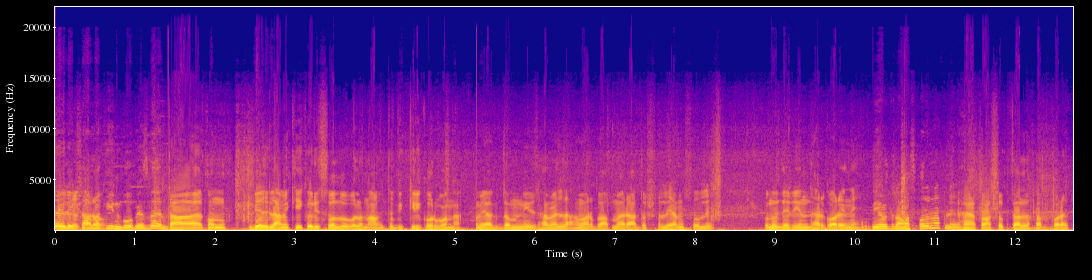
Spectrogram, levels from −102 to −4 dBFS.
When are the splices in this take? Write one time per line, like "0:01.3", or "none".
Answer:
0:01.4
0:05.3
0:10.1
